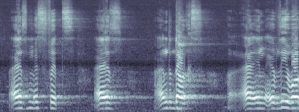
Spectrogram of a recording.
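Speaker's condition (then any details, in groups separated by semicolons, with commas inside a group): Cerebral palsy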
